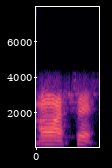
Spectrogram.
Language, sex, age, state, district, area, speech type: Assamese, female, 30-45, Assam, Golaghat, urban, conversation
